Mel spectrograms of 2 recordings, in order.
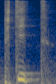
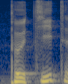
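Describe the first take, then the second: First: The first vowel is dropped from the word. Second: Every vowel in the word is pronounced. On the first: "devient petite" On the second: "Petite devient"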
